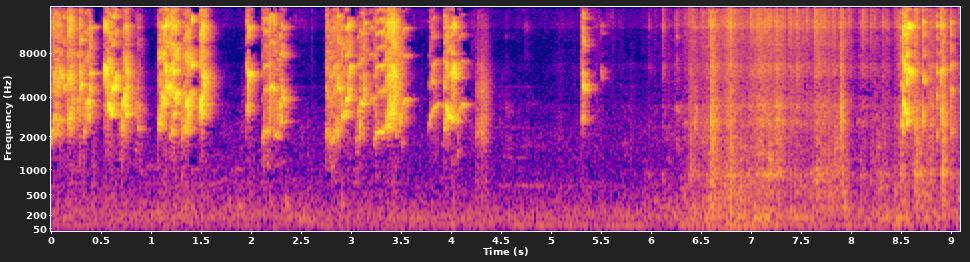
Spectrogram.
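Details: Lovebirds calling together as a colony in a mini aviary. Shrill, harsh chattering bursts come in bouts of about half a second, then a pause filled with a soft hiss. A final shrill burst follows.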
